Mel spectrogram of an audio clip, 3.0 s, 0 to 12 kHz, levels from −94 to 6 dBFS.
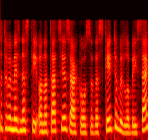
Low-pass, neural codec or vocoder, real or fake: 7.2 kHz; codec, 16 kHz, 0.2 kbps, FocalCodec; fake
